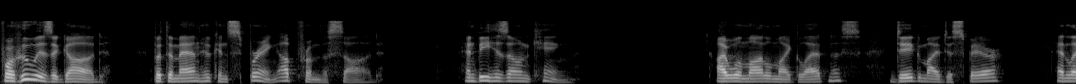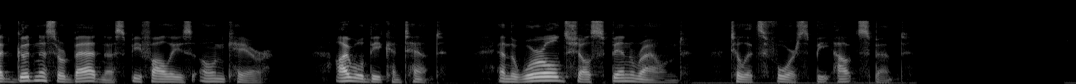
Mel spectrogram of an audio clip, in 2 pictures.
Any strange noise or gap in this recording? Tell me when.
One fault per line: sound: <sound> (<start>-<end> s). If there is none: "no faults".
no faults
